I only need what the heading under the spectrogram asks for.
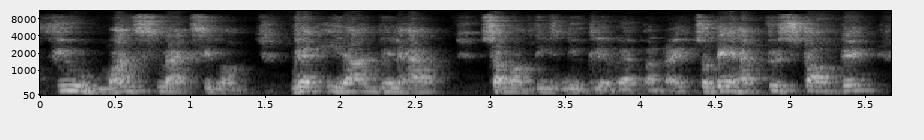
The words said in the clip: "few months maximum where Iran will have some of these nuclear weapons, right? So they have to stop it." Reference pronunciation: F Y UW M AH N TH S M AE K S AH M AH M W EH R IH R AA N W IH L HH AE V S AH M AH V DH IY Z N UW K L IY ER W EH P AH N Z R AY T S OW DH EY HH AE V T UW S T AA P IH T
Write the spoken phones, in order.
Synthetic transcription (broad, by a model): F Y UW M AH N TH S M AE K S AH M AH M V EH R IH R AA N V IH L HH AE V S AH M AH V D IY Z N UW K L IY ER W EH P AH N R AY T S OW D EY HH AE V T UW S T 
